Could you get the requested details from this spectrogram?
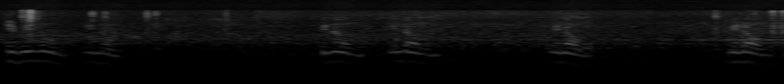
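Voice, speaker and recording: Talking at a normal speed in a fairly high voice, a volunteer gently coaxes a homeless man on camera, repeating calming phrases again and again. It's filmed street outreach at a roadside near a market, and loud traffic and insects fill the background.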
